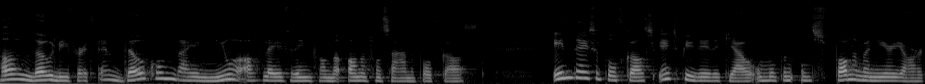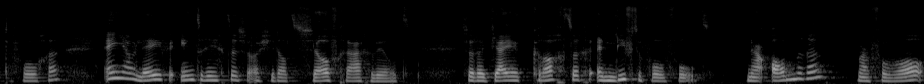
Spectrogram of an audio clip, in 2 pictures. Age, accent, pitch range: 30-49, Dutch, 170-210 Hz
